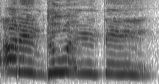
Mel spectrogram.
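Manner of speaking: high-pitched mock-tearful wail; crying denial. Teen outside pleading innocence to mom, mock crying.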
